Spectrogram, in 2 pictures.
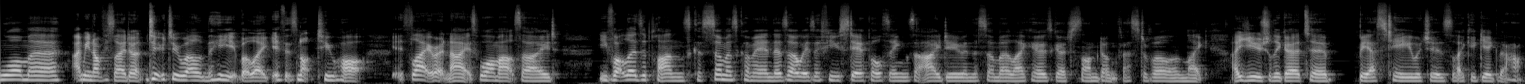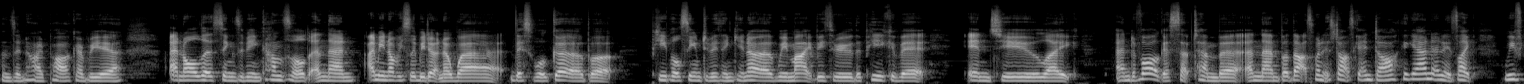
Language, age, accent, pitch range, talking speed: English, 20-39, British, 165-200 Hz, 250 wpm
